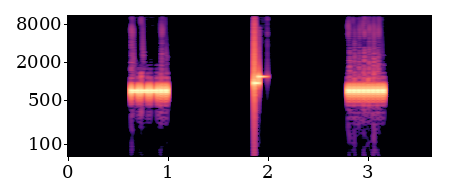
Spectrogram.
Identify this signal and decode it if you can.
Morse code, heard as a keyed tone, about 50 wpm, 700 Hz. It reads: 8 <HH>
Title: Single Character (Letter:Number:Punctuation:Prosign) 50wpm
